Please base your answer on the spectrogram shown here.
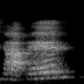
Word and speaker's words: t'appelles: sur appelle je t'appelle attention avec le s à la fin ça ne prononce pas il elle il marche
